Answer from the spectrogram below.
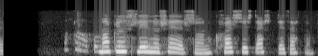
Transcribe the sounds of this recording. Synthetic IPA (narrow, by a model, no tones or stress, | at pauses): maknʏslɪːlnʏ̥reːðɛɾ̥sɔnkʰvɛr̥sɪst̪ɛhc̪aθɛht̪a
